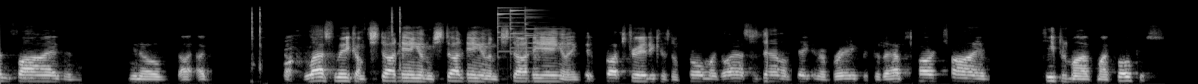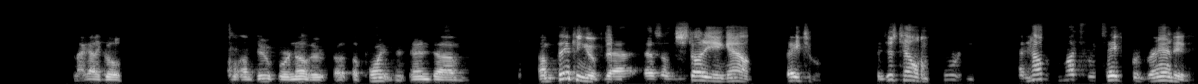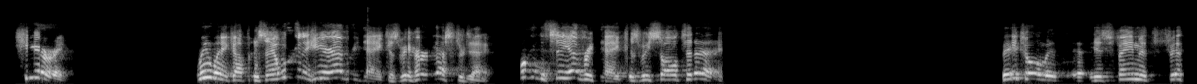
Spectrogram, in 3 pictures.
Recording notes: Sermon delivered at Pilgrim Baptist Church on Sunday, August 14, 2022 at 11:15 am. Jere Whitson Rd. Pilgrim Baptist Church is a bible-believing, independent Baptist church.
